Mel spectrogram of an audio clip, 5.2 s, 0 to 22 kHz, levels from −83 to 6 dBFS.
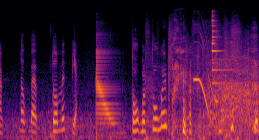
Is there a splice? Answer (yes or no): no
